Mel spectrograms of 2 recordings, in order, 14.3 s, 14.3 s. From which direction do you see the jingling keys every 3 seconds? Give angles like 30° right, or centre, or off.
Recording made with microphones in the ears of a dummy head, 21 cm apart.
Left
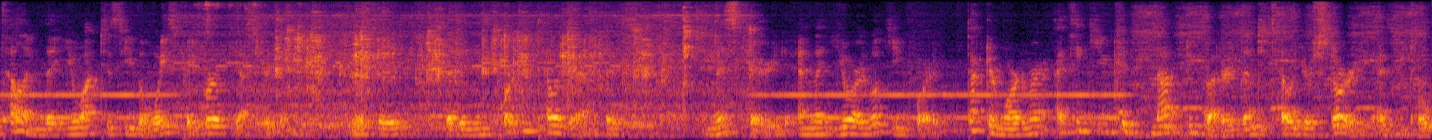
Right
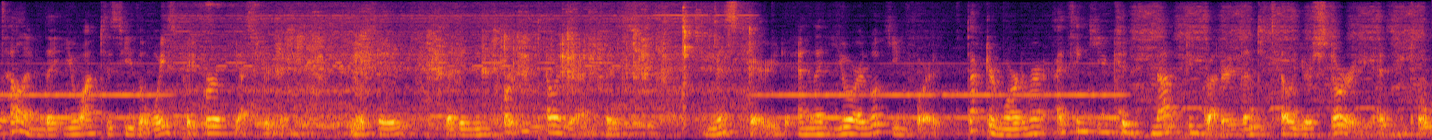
30° left, centre, 50° right, off, off.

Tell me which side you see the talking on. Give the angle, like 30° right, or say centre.
30° right.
